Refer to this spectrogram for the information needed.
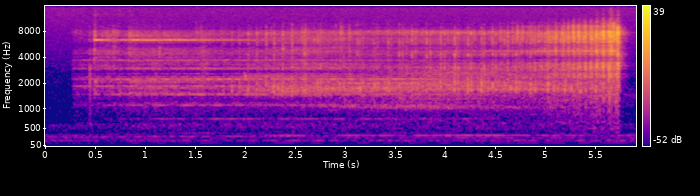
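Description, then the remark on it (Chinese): A flashback transition sound effect from a show, played whenever the story returns to past scenes: a rapid, whirring mechanical rattle, like ticking gears, that swells steadily louder and brighter for about five seconds, then cuts off abruptly. No one speaks. “对，回到过去的段落的时候啊，它都会出现一个音效。呃，我放给大家听一下。”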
